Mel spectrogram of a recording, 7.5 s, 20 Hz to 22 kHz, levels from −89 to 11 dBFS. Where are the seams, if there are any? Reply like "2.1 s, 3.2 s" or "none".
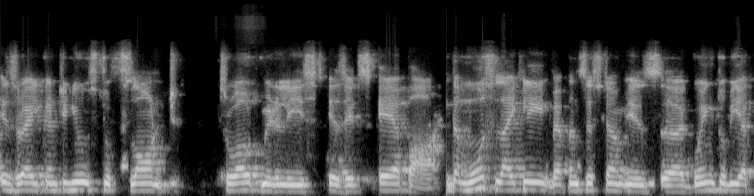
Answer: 4.5 s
